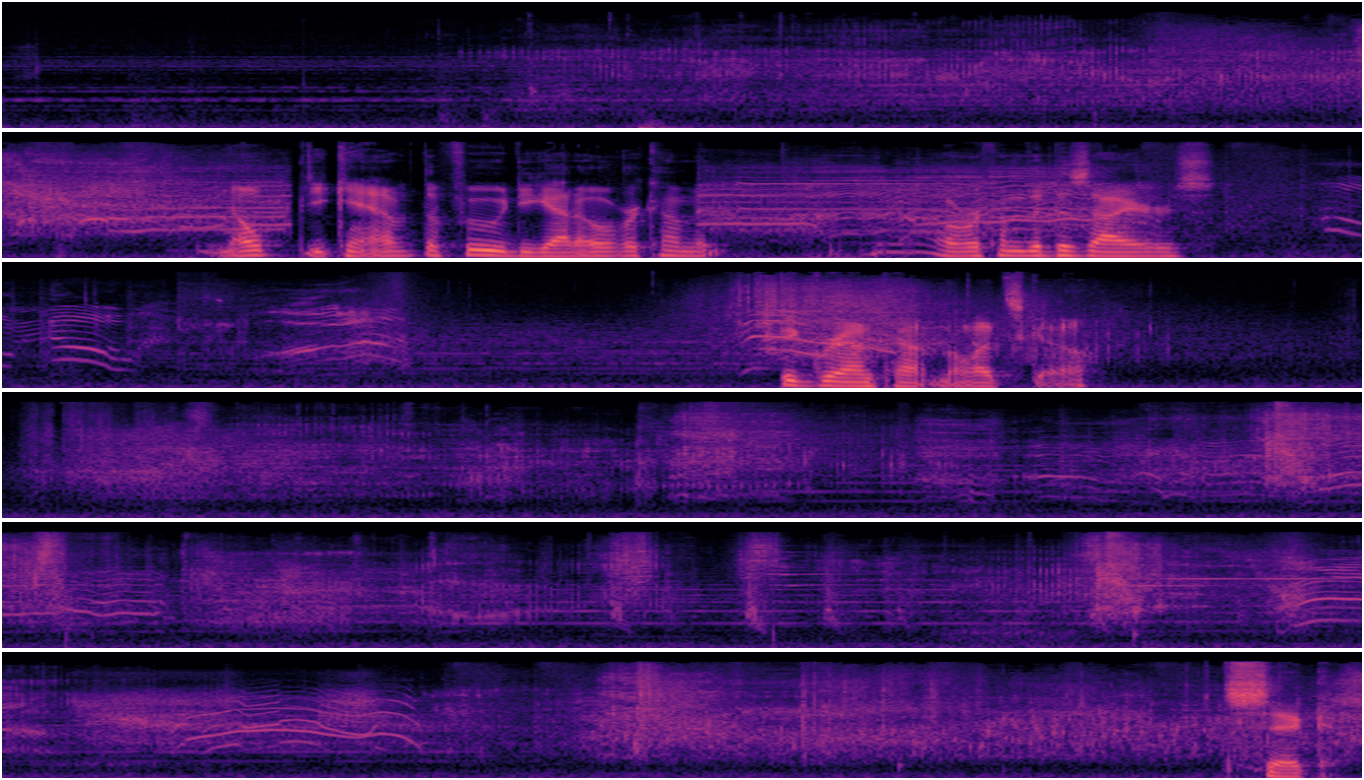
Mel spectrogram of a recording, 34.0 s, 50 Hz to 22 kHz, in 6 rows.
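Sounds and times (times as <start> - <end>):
cartoon background music: 8.4 - 15.9, 19.9 - 30.6.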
